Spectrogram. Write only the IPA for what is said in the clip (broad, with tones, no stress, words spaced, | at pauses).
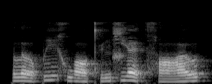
lɤ˨˩ pi˥xwɔ˨˩t̪ʰy˦nɕjɛ˥˩ t͡sʰɑ˧˥ʊ̯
